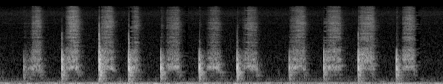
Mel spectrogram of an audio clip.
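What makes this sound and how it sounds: A yellow chalk stick held in the fingers rubs and scratches quick strokes across a large, flat, dark chalkboard with a green wooden frame. About twelve short, raspy scrapes repeat at a brisk, uneven pace, each with a bright, gritty hiss and a brief mid-pitched squeak that fades almost at once.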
